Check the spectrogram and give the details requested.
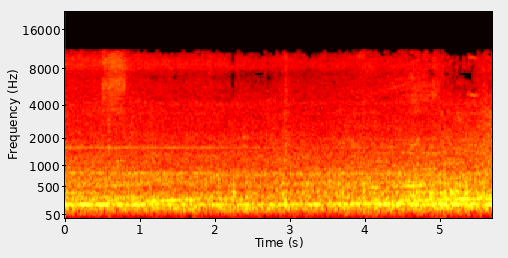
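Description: Melbourne suburban electric train running past along the platform: a steady hum with the rumble of its wheels on the rails.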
